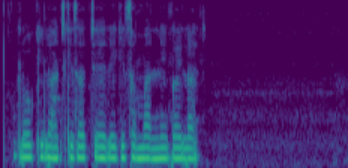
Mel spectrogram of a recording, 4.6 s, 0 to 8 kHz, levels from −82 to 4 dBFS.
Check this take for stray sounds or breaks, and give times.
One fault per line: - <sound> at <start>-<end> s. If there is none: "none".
none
